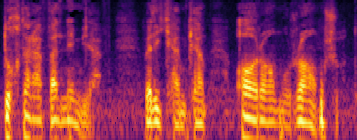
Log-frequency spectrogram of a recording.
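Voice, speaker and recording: A man's voice: sits low, steady tone, darkish tone, a little hiss or hum. Male storyteller reading an audiobook. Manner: measured, colloquial storytelling. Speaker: narrator.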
